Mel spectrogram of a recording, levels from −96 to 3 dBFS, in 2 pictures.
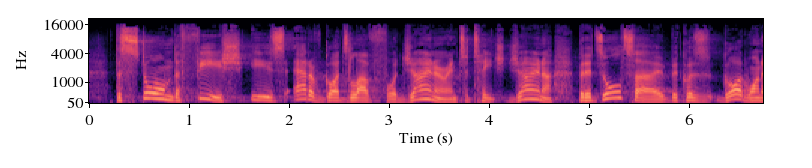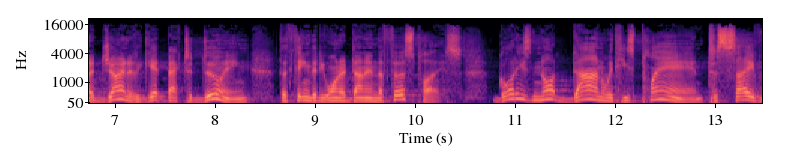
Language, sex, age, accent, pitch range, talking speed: English, male, 40-59, Australian, 125-180 Hz, 205 wpm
